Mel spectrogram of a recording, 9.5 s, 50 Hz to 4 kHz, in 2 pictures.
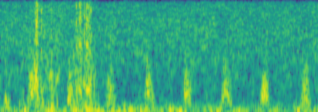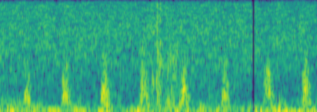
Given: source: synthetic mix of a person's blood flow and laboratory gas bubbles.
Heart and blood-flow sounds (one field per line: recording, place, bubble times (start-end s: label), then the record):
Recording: Doppler ultrasound of blood flow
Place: subclavian vein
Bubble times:
0.00-0.20 s: bubbles
0.27-0.40 s: bubbles
0.43-0.93 s: bubbles
1.07-1.51 s: bubbles
7.02-7.52 s: bubbles
From the record:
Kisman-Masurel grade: 222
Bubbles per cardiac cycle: several, 3 to 8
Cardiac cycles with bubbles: 10 to 50%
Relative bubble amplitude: moderate (0.250 to 0.450)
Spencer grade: 2 (many but less than half of the cardiac periods contain bubble signals, singularly or in groups)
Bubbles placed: anywhere in the cardiac cycle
